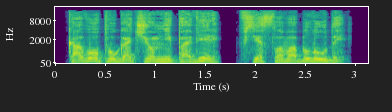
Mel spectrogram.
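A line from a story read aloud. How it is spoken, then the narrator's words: Shouted. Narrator (Russian): Корнила крикнул скитникам, Гермону, Павлу и Калинику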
